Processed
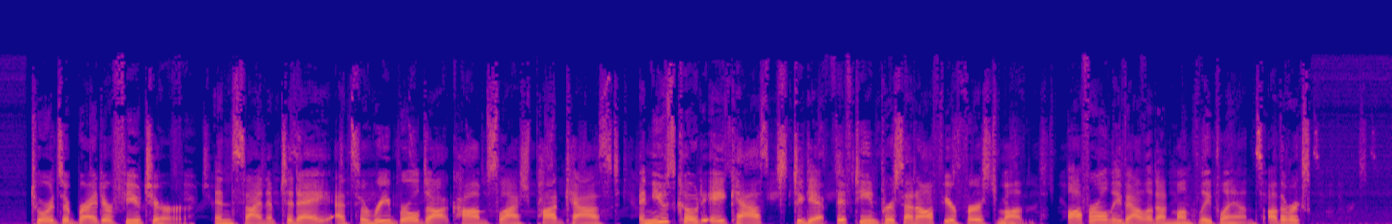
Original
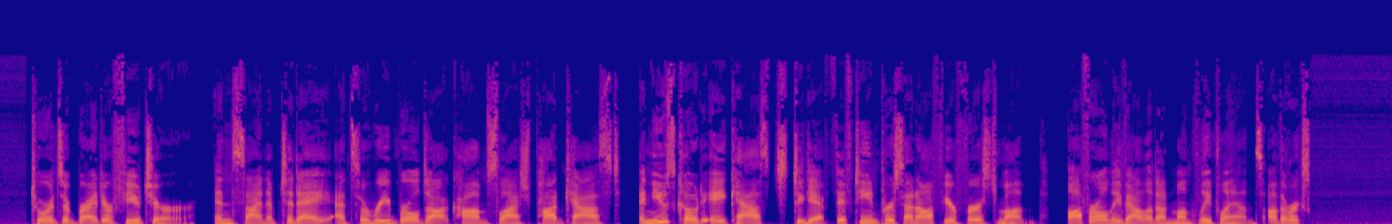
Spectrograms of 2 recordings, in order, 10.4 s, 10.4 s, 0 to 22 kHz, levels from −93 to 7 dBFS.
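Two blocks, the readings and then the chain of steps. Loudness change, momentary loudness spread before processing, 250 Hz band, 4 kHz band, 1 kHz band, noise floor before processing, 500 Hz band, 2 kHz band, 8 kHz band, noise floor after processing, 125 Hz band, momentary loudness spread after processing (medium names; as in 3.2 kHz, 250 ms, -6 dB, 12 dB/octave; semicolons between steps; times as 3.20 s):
0.0 dB, 5 LU, 0.0 dB, 0.0 dB, 0.0 dB, -71 dBFS, 0.0 dB, 0.0 dB, 0.0 dB, -64 dBFS, 0.0 dB, 5 LU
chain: feedback echo behind a high-pass 429 ms, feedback 36%, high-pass 4.2 kHz, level -16 dB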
